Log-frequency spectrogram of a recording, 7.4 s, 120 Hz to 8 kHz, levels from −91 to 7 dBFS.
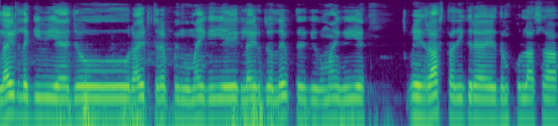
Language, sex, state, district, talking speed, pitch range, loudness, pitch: Hindi, male, Rajasthan, Bikaner, 225 wpm, 145-150 Hz, -19 LUFS, 150 Hz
